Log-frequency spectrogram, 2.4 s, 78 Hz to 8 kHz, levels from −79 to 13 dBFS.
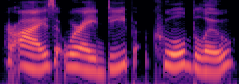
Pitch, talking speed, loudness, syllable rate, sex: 195 Hz, 175 wpm, -17 LUFS, 4.0 syllables/s, female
